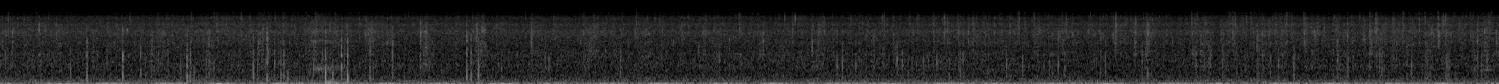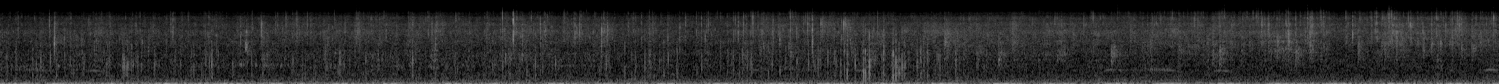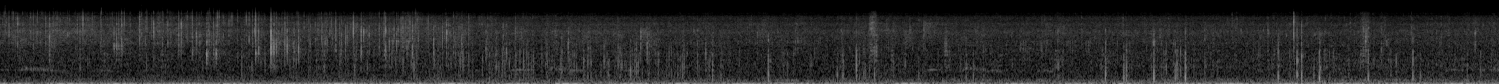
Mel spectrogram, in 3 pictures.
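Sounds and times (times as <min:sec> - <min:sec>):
heavy rain falling: 0:00.0 - 0:44.9.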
